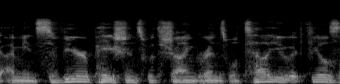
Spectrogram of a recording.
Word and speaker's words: Sjögren's: This one's name is a little tricky. It's pronounced Sjögren's, but what it does to your body is very straightforward.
